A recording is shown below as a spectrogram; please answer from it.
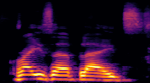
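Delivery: British English accent.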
